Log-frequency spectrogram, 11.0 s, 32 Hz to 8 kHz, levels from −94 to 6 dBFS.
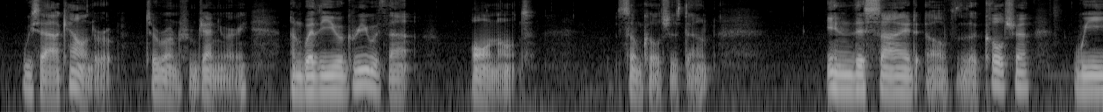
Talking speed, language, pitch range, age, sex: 145 wpm, English, 90-115 Hz, 30-49, male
